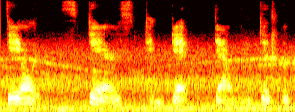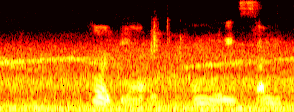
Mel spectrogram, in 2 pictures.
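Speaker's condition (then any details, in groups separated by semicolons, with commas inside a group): Cerebral palsy; uses service dog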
